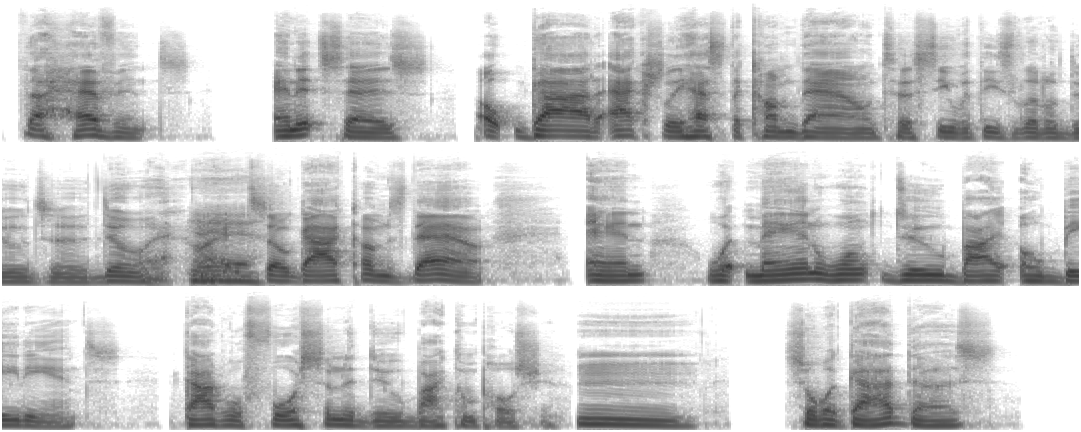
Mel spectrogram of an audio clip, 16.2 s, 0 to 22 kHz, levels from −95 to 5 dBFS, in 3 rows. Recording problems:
none

